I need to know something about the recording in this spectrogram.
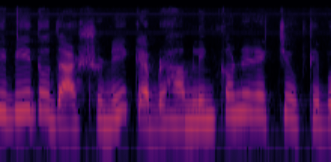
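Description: Only speech: a woman talking in Bengali.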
